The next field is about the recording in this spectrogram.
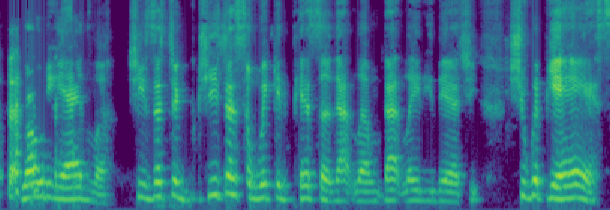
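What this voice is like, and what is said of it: Put-on Boston accent. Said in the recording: “In Boston, it'd be Adler. Is that Boston accent? ... Boston one”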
